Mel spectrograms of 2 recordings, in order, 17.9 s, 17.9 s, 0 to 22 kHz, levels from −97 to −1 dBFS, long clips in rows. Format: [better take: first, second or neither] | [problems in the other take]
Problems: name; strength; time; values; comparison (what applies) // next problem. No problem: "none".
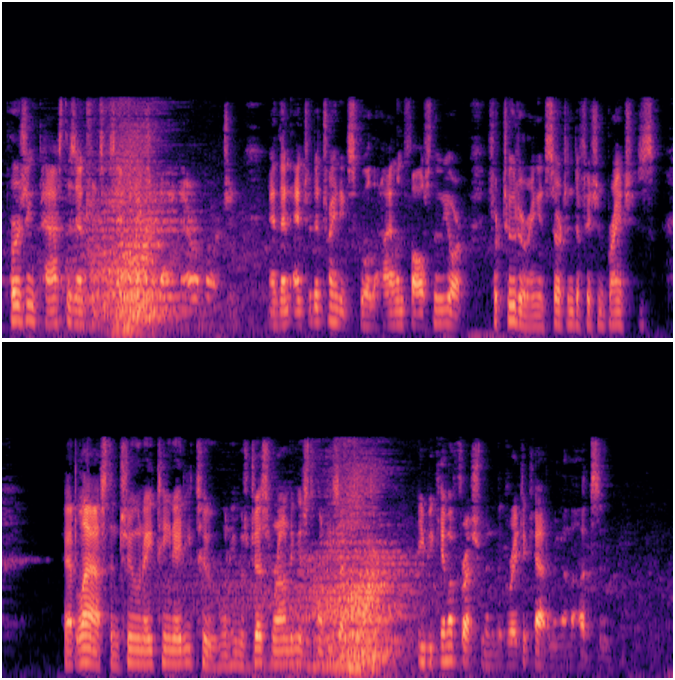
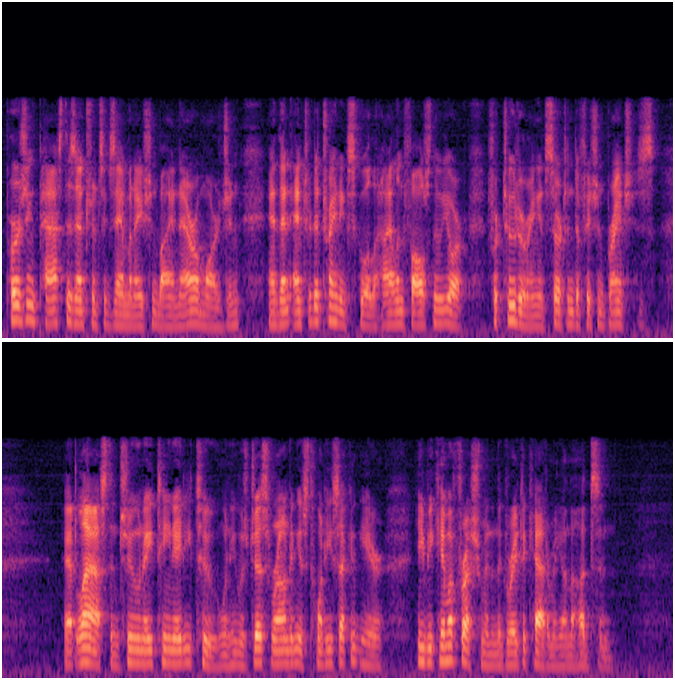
second | noise reduction (classical method log-MMSE)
